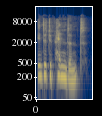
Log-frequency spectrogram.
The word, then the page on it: interdependent: British English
